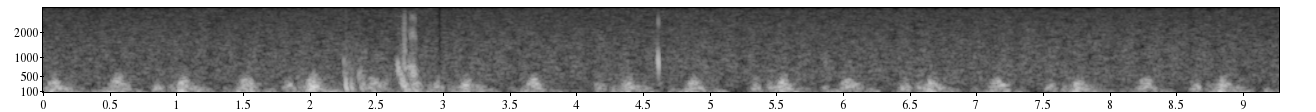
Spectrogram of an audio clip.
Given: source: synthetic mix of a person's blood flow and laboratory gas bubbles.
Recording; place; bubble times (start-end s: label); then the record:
Doppler ultrasound of blood flow; precordium
2.23-2.44 s: bubbles
2.62-2.84 s: bubbles
4.59-4.66 s: bubbles
From the record:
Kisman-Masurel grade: 123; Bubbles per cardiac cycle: 1 to 2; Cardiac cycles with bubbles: 10 to 50%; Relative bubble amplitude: loud (0.450 to 0.775); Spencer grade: 2 (many but less than half of the cardiac periods contain bubble signals, singularly or in groups); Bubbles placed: only in the low amplitude regions of the cardiac cycle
